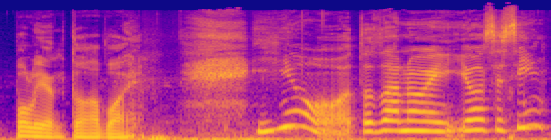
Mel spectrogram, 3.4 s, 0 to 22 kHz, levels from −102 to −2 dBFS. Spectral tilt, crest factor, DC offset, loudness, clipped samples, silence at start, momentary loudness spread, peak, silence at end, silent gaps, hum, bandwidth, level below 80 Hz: -5 dB/octave; 14 dB; under 0.1%; -16 LUFS; under 0.1%; 0 s; 5 LU; -2 dBFS; 0 s; none; none; 17.5 kHz; -28 dBFS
